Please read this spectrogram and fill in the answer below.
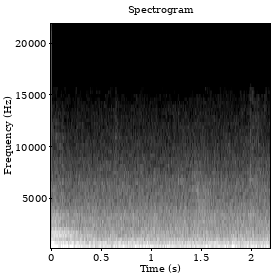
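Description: A pause in speech filled by steady hiss of room tone, picked up by the pulpit microphone.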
